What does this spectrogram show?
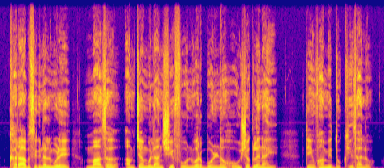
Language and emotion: Marathi, sad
